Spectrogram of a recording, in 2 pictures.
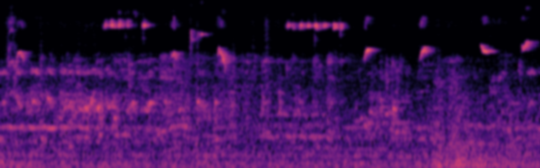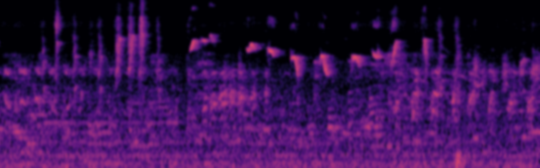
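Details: Sunbird song played as a training lure for other birds: a long run of high, quick, twittering chirps and sharp squeaky notes, busy and irregular, over low background noise.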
